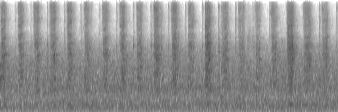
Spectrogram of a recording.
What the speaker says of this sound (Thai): ส่วนที่อร่อยที่สุดของเขาก็คือเนี่ยค่ะมเมล็ดที่ยังค้างอยู่แบบนี้ที่โคนมันนะคะ ขูดออกให้หมดเลยค่ะ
